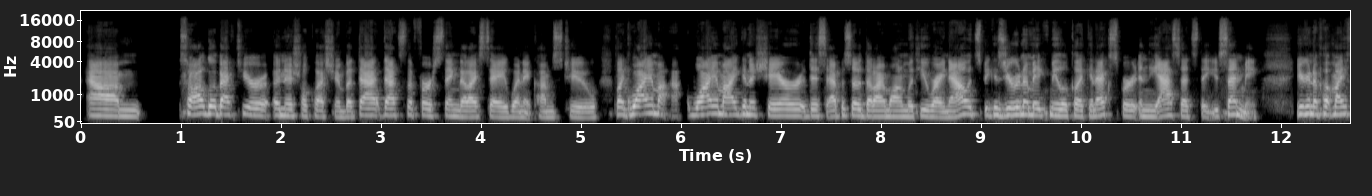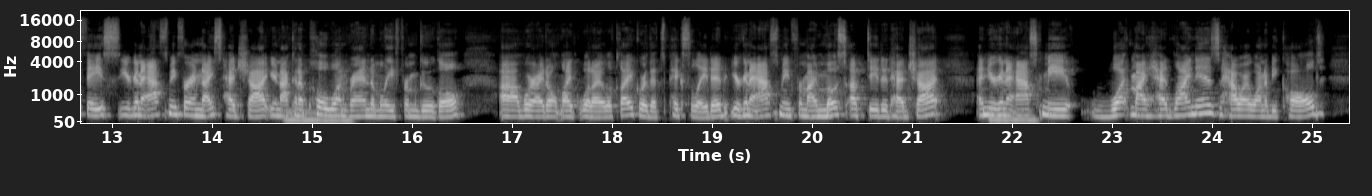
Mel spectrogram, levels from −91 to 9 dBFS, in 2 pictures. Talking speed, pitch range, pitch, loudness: 285 wpm, 180-220 Hz, 200 Hz, -25 LUFS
